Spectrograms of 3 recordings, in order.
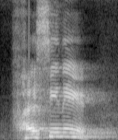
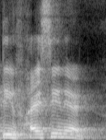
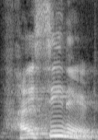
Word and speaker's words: fascinate: Now fascinate, SINAT, fascinate. Don't say fascinate, fascinate.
